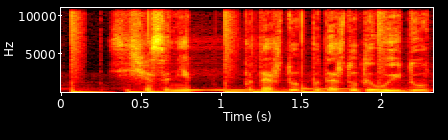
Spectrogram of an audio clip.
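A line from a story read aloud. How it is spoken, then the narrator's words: Uncertain guess. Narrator (Russian): неуверенно предположил я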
